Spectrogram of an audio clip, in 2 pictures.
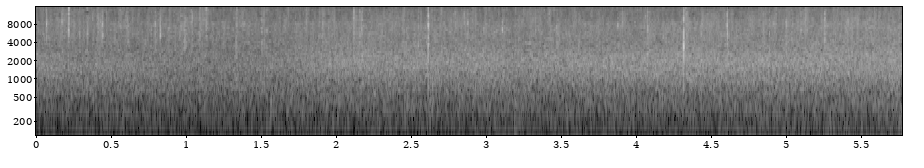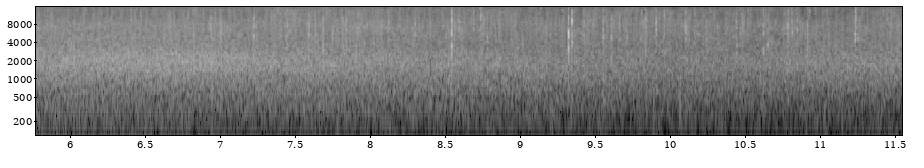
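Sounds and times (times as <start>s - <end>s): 
rain pattering on forest leaves: 0.0s - 11.5s.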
